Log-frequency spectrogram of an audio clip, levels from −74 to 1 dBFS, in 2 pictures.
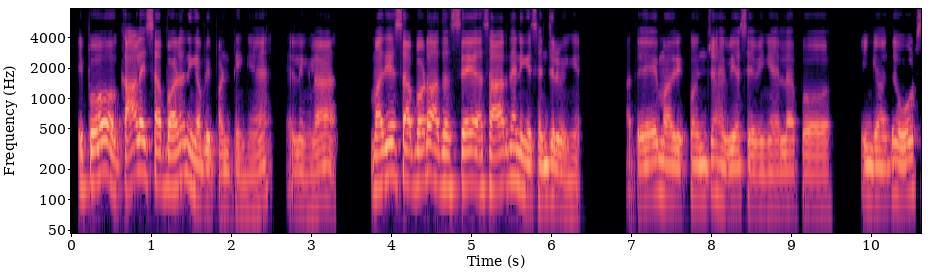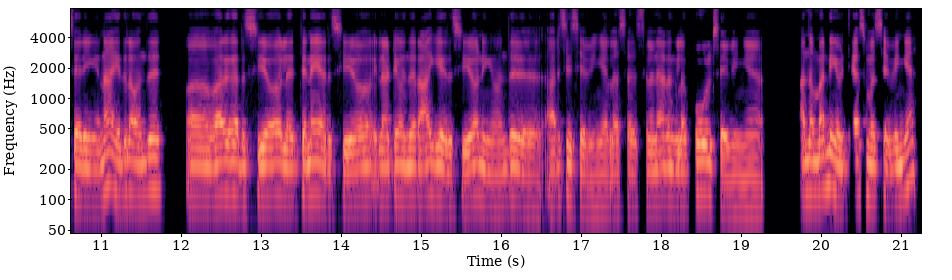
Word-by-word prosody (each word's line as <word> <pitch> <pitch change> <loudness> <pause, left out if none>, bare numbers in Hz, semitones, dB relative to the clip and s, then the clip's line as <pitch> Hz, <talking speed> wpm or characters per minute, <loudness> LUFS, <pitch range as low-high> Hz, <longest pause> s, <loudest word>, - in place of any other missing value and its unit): இப்போ 150 +2 +3 0.4
காலை 190 +1 +5
சாப்பாடு 145 +1 +4
நீங்க 130 -7 +3
அப்பிடி 105 -1 +2
பண்ட்டீங்க. 90 -2 -5 0.5
இல்லேங்களா! 95 +1 -2 0.7
மதிய 165 +6 +5
சாப்பாடும், 150 +4 +4
அத 145 0 +3 0.2
சே 150 0 +5 0.3
சார்ந்தே 145 +4 +2
நீங்க 120 -5 +3
செஞ்சுருவீங்க. 100 -6 +1 0.7
அதே 105 - -1 0.2
மாதிரி. 110 -2 +2
கொஞ்சம் 110 +2 0
ஹெவியா 105 +1 +1
செய்வீங்க. 95 0 -2
இல்ல 95 +1 0
இப்போ 95 - -4 0.7
இங்க 110 0 +2
வந்து 105 +4 -2
ஓட்ஸ் 125 +1 -2
செய்றீங்கன்னா, 105 +3 0
இதுல 120 +2 -2
வந்து 120 +4 0 0.5
அ - - 0 0.3
வரகரிசியோ! 110 -2 +1
இல்ல 105 -1 +1 0.2
தினை 115 +1 +2
அரிசியோ! 100 0 -1 0.2
இல்லாட்டி 105 +1 -2
வந்து 105 +1 +1
ராகி 110 +1 -1
அரிசியோ! 95 +3 -1
நீங்க 95 -2 -4
வந்து 100 +3 -1 0.5
அரிசி 105 +3 -2
செய்வீங்க. 90 +1 -4
இல்ல 90 - -3
ச - - -16 0.2
சில 95 - -4
நேரங்கள்ல 100 -2 -1
கூழ் 120 -1 +2
செய்வீங்க. 85 0 -2 0.7
அந்தமாரி 120 +4 0
நீங்க 115 -5 +2
வித்தியாசமா 115 +1 -1
செய்வீங்க? 105 +7 0
110 Hz, 140 wpm, -20 LUFS, 100-120 Hz, 0.7 s, காலை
